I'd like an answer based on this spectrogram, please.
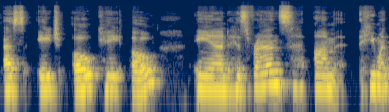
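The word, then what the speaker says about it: Shôko: at a beachfront nightclub called, and I don't know how to pronounce it, Shoko. It's Shoko.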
